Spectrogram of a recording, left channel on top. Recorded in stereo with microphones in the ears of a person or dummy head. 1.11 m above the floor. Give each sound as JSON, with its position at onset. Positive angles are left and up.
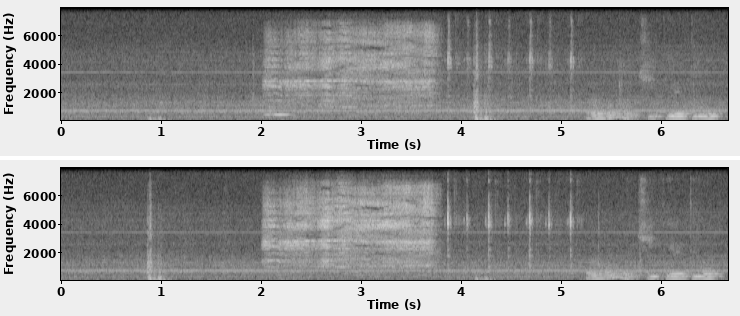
{"t": 2.0, "sound": "cutlery clinking", "side_deg": -80, "distance_m": 6.0}
{"t": 3.8, "sound": "ticking", "side_deg": -35, "distance_m": 1.5}
{"t": 5.2, "sound": "a woman speaking", "side_deg": -60, "distance_m": 7.0}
